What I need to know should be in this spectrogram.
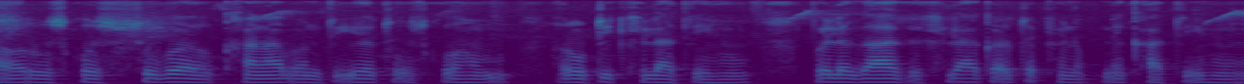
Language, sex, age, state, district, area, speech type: Hindi, female, 60+, Uttar Pradesh, Chandauli, rural, spontaneous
